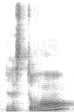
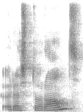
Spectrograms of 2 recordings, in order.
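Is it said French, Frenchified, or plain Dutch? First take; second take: Frenchified; plain Dutch. First: The word is said with a posh French-like pronunciation. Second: The word is said with plain Dutch pronunciation.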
